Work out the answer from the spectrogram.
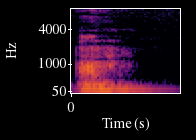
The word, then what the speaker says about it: Om: And also another meaning is in Om, it has the 3 syllables combined together, A, U, and Ma.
